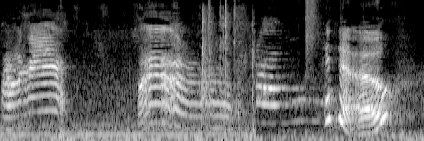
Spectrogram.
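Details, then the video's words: Domestic cat meowing four times in a small room, each meow a short arched wail with rich overtones, spaced about a second apart, with a person's voice and handling noise in the background. "Funny cat sound"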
